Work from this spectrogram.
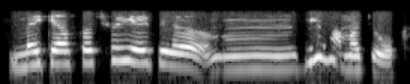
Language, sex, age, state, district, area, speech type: Kashmiri, female, 30-45, Jammu and Kashmir, Ganderbal, rural, conversation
